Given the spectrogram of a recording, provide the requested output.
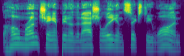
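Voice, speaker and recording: A man's voice: on the high side, brisk, no room sound. A man calling baseball play-by-play on a streamed radio show, conversational and rising on big plays. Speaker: play-by-play announcer.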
